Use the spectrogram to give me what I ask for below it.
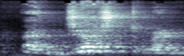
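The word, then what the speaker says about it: adjustment: यह एडजस्टमेंट ना होगा एडजस्टमेंट होता है क्योंकि फिर मैं बता रहा हूं दी साइलेंट होगा और स को हम क्या बोलेंगे जे तो क्या हुआ एडजस्टमेंट नो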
